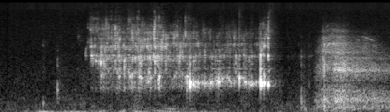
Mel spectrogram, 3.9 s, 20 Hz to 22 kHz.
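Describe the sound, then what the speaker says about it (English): 100 proof bourbon is poured into a glass in two quiet splashing streams, a longer pour followed by a short pause and a second brief pour, close and soft with no talking. "So let me pour some here."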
